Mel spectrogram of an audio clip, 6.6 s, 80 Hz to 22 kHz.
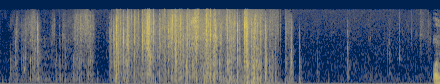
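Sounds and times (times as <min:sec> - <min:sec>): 
paper letter crinkling and rustling as it is unfolded: 0:00.0 - 0:04.6.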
